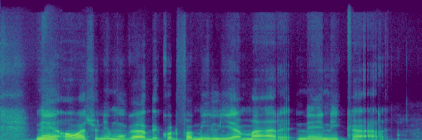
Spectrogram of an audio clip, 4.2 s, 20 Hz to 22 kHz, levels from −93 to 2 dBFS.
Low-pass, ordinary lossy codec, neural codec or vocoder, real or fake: none; none; codec, 44.1 kHz, 7.8 kbps, DAC; fake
